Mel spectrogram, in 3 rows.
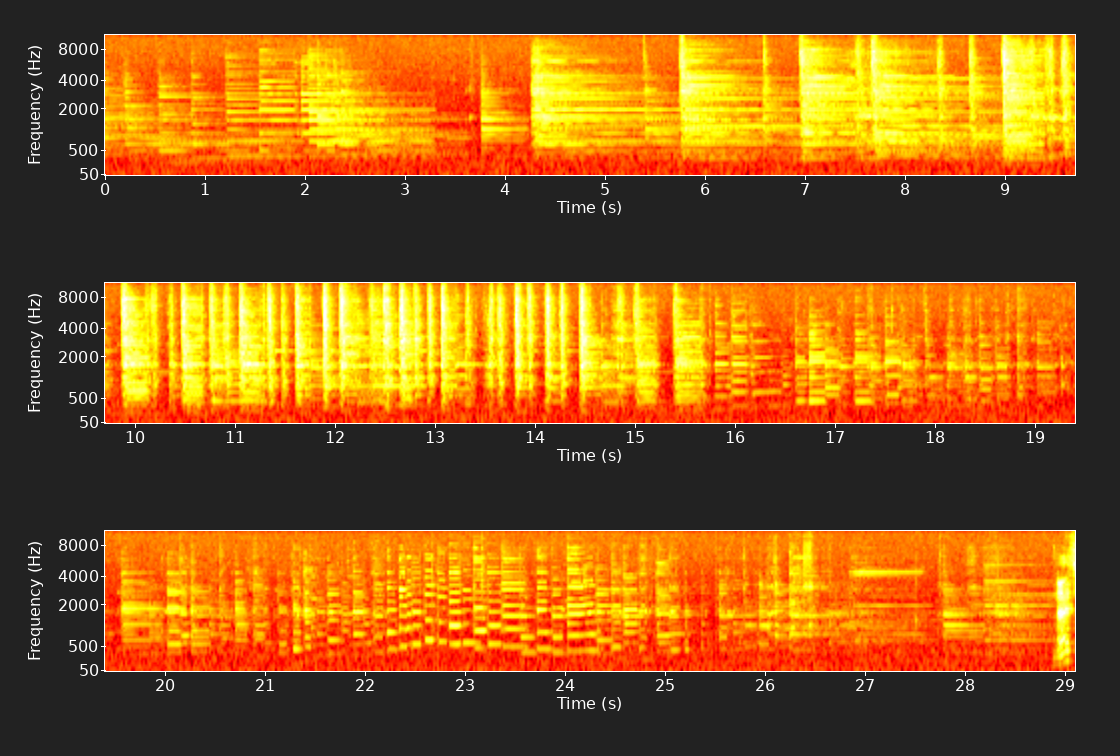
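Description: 1967 Gibson ES-335 semi-hollow electric guitar, freshly strung with D'Addario XS coated strings, being played. Ringing chords and notes come first, then a quick run of notes in the middle, then a softer single-note melody with bent, wavering notes near the end.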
